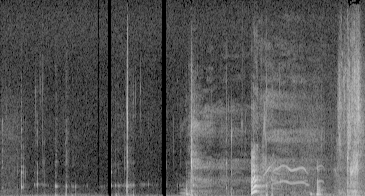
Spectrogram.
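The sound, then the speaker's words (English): Quiet, irregular crackling crunches as someone bites and chews a chocolate bar with the mouth open, followed by a louder burst of chewing and a brief wavering vocal murmur. “I'm going to do a crunch of this.”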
